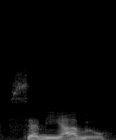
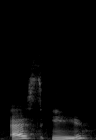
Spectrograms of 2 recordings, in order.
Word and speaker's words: Semiahmoo: I'd like to send a package to Semiahmoo. That's SEMIAHMOO.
